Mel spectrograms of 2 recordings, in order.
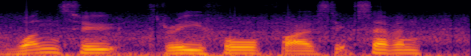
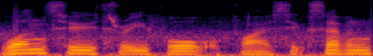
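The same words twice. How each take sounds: First: Background noise is left in, unsuppressed. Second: Background noise is filtered out and suppressed. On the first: "without the noise cancellation" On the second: "the noise cancellation feature is switched on"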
